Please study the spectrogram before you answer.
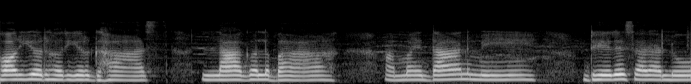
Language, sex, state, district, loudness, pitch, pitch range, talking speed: Bhojpuri, female, Uttar Pradesh, Ghazipur, -17 LUFS, 215 Hz, 205-220 Hz, 95 wpm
